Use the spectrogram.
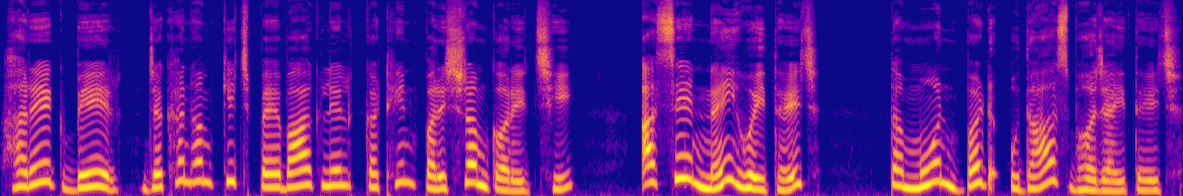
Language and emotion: Maithili, sad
